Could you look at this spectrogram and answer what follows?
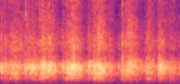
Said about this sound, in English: Please clap for this voice.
